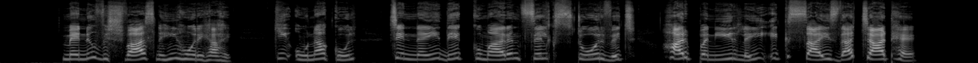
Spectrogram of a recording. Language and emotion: Punjabi, surprised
